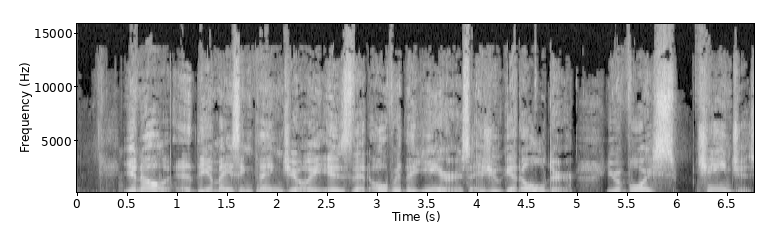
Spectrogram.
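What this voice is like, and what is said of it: Rich broadcaster radio voice. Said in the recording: “What a great radio voice.”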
